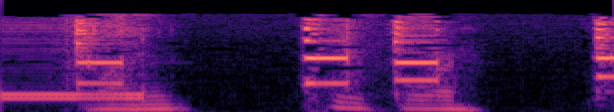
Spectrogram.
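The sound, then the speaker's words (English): Telephone dialing tones ring out in a few short bursts separated by brief silences, clear and fairly loud with no talking. “If you would both, after I dial, please pick up the warm line.”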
